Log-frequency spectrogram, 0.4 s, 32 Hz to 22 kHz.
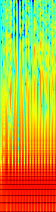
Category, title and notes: Instrument samples > Synths / Electronic
Hardstyle Rumble Bass 1
Sample used ''SFX Chunk Thud'' from Flstudio original sample pack. Processed with Fruity Limiter, Plasma. I think you can use it to make some PVC Kicks.
Bass, Distorted, Hardstyle, PvcKick, Rawstyle, Rumble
